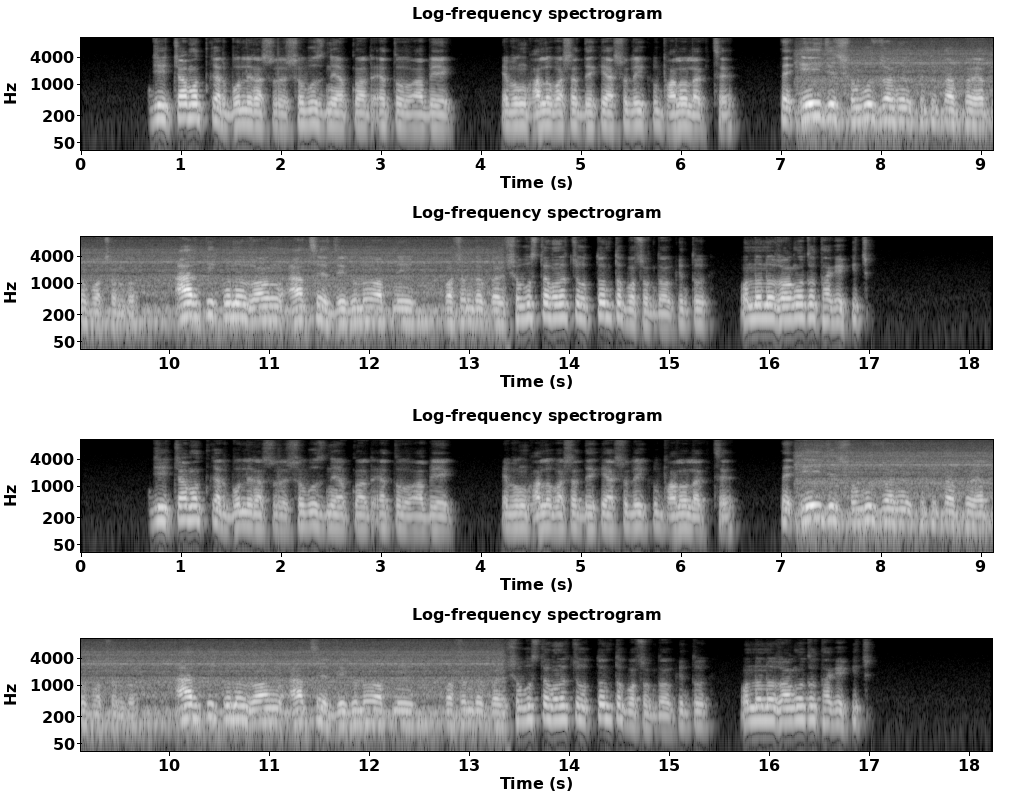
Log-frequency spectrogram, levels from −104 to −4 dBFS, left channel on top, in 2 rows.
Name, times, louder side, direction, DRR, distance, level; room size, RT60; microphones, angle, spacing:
voice 1, 0.7-3.7 4.2-6.5 7.0-9.7 10.1-12.5 12.8-15.4 15.7-17.0, left 3 dB, 80° left, 0.8 m, -26 dB
sound 1, 7.1-13.4, equal, 5° right, 0.5 m, -37 dB
3.7 x 2.3 x 4.1 m
head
